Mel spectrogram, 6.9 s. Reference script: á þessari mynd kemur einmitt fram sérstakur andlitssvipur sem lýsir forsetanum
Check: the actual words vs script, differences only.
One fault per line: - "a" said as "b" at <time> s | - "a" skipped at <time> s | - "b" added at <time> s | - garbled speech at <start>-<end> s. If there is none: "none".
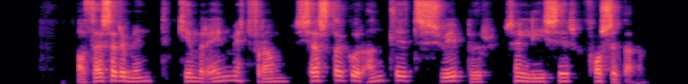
none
